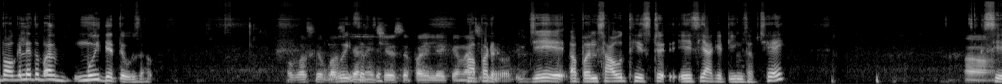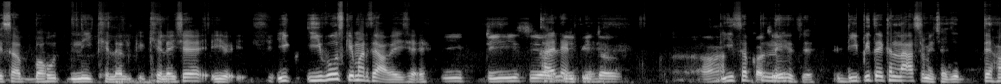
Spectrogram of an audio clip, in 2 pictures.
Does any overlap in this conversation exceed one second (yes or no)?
no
